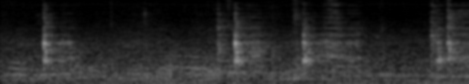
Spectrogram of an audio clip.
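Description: Metal forks and spoons clinking and scraping against ceramic plates during a meal: three sharp clinks, one near the start and two close together about a second in.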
